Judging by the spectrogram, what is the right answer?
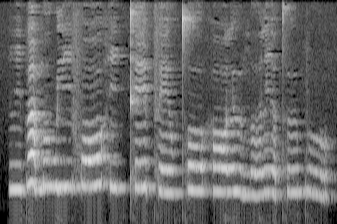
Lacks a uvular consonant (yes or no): yes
